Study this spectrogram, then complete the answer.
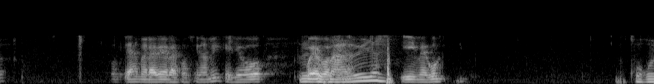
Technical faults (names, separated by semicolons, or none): none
